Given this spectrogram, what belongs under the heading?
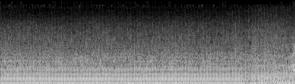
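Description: A paramotor's engine and propeller drone steadily in flight over Miami near the South Beach bridge, a loud, continuous buzzing hum with strong harmonics that barely varies for the whole stretch.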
